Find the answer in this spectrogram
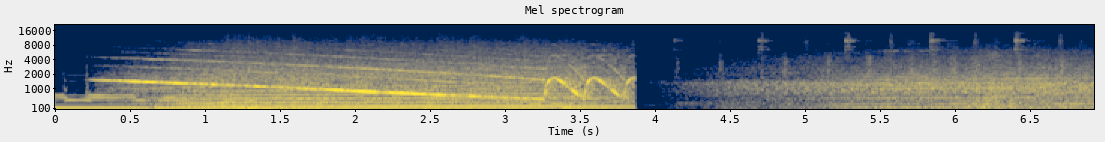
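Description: Cartoon soundtrack: a siren-like tone slides steadily down in pitch for about three seconds over steady low tones, breaks into a short wobbling warble, then cuts off abruptly about four seconds in. A soft, noisy background with faint ticking then fades in.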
